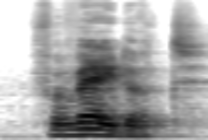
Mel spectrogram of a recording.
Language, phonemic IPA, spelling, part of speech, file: Dutch, /vɛrˈwɛidərt/, verwijdert, verb, Nl-verwijdert.ogg
- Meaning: inflection of verwijderen: 1. second/third-person singular present indicative 2. plural imperative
